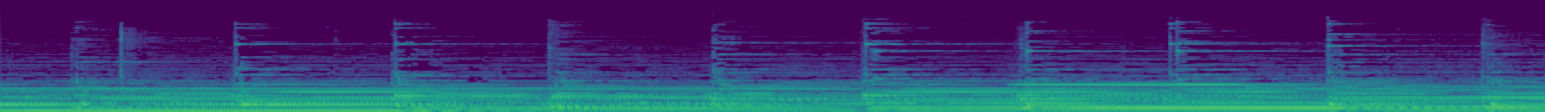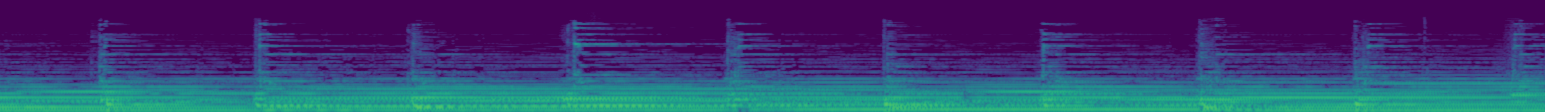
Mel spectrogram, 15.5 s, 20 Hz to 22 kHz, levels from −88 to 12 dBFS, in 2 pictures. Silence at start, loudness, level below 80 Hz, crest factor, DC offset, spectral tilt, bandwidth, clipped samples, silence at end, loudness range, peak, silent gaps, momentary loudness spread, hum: 0 s; -23 LUFS; -28 dBFS; 16 dB; under 0.1%; -9 dB/octave; 11 kHz; under 0.1%; 0 s; 3 LU; -6 dBFS; none; 6 LU; none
